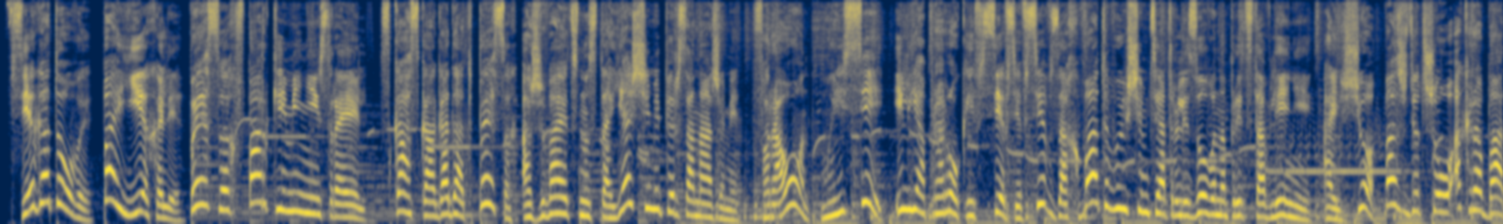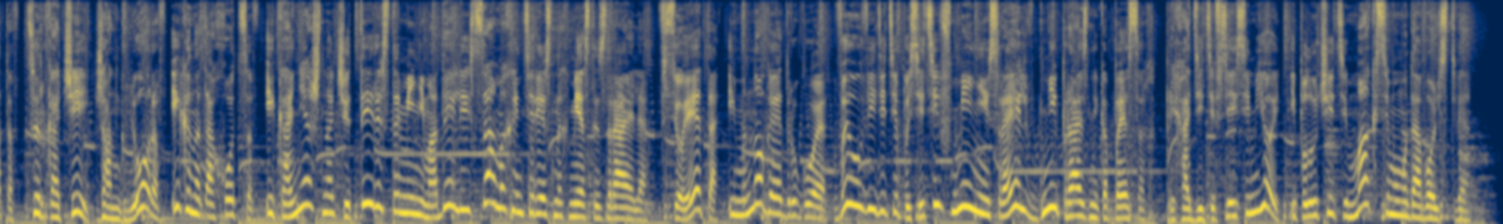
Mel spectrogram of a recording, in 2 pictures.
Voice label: russian promos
